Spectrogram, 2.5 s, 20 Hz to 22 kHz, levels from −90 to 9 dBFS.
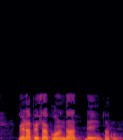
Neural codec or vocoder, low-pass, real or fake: none; 7.2 kHz; real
